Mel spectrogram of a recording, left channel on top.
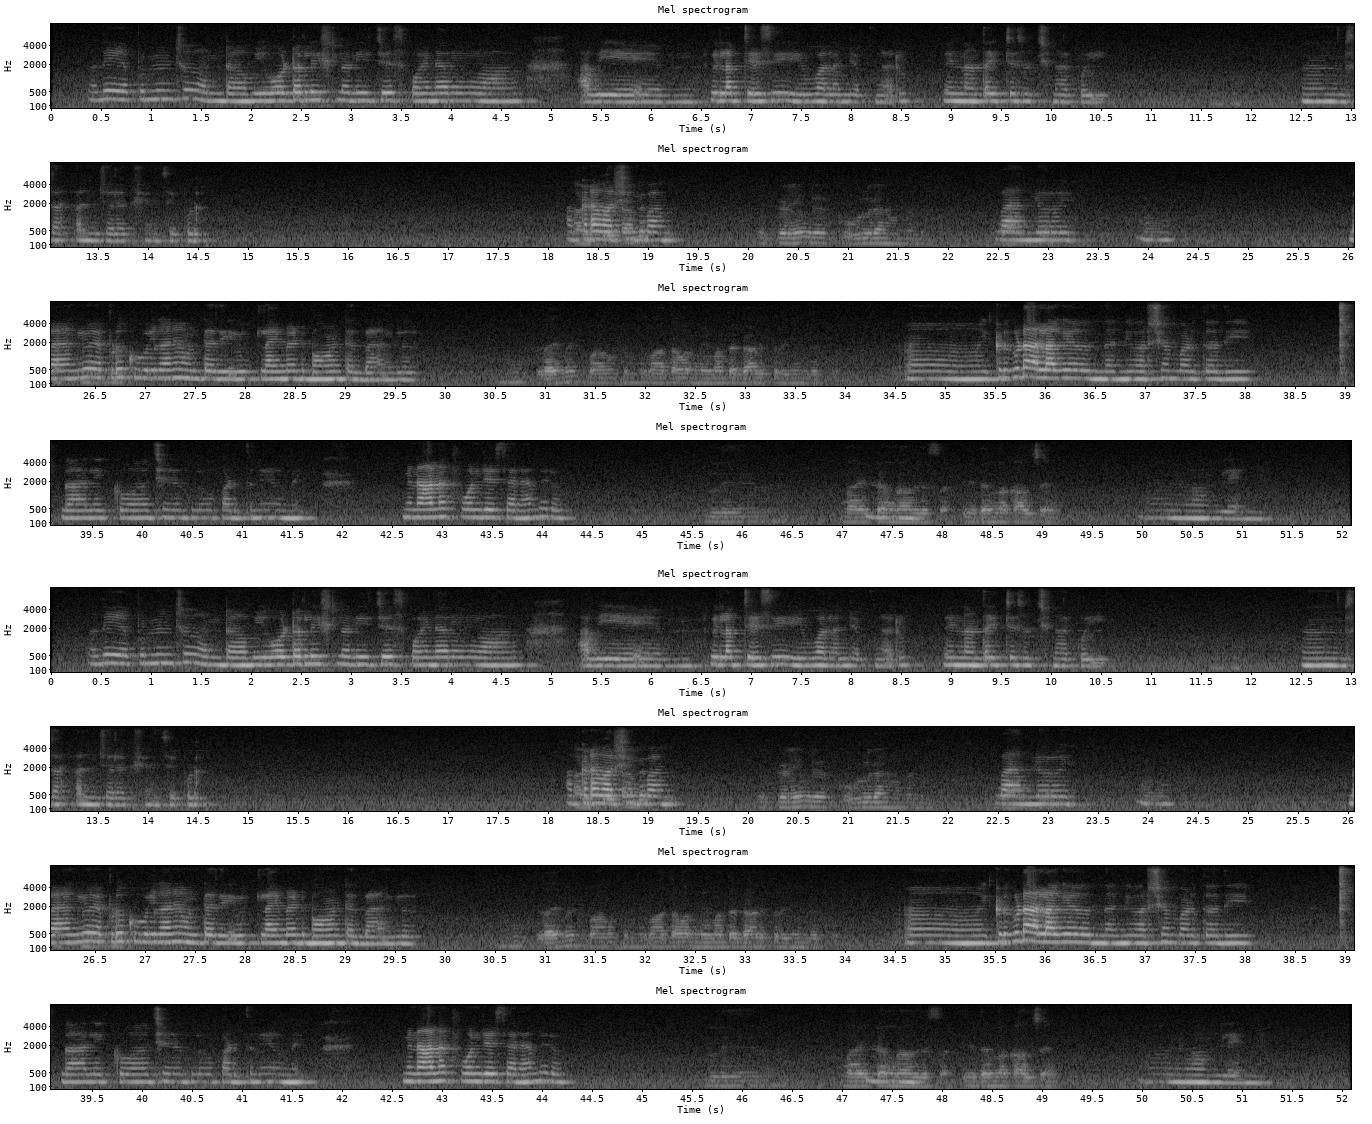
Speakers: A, on the right; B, on the left.
A: అదే ఎప్పటి నుంచో అంటా మీ ఓటర్ లిస్ట్ లోని ఇచ్చేసి పోయినారు ఆ అవి ఫిలప్ చేసి ఇవ్వాలని చెప్నరు నిన్నంతా ఇచ్చేసి వచ్చినారు పోయి
B: ఉహు
A: ఉ సర్పంచ్ ఎలక్షన్స్ ఎప్పుడు అక్కడ
B: అవి ఇప్పుడే
A: వర్షం
B: కండక్ట్
A: బా
B: ఇక్కడ ఏమి లేదు కూళ్లు గానే ఉందండి వామ్
A: బెంగళూరు
B: క్లైమేట్
A: ఒయి ఊ బెంగళూరు
B: తక్ నిన్
A: ఎప్పుడు కూల్ గానే ఉంటది క్లైమేట్ బాగుంటది బెంగళూరు
B: ఊ క్లైమేట్ బాగుంటుంది వాతావరణం మీ మద్ద్య గాలి పెరిగింది ఎక్కువ
A: ఆ ఇక్కడ కూడా అలాగే ఉందండి వర్షం పడుతుంది ప్చ్ గాలి ఎక్కువ చెనుకులు పడుతూనే ఉన్నాయి మీ నాన్నకు ఫోన్ చేసారా మీరు
B: లేదండి నైట్
A: ఉమ్.
B: టైం కాల్ చేస్తా ఈ టై లో కాల్ చేయను
A: ఆ అవునులేన్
